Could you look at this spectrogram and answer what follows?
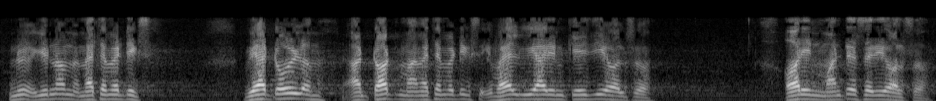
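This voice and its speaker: A middle-aged man with an Indian accent, teaching a spiritual class and explaining through everyday examples, with many hesitant "uh" fillers. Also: mid-range voice. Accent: Indian English. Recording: dull lo-fi audio with long reverb in a hall.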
